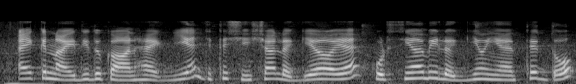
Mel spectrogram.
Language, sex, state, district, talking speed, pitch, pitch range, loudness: Punjabi, female, Punjab, Pathankot, 185 wpm, 245 Hz, 215-275 Hz, -16 LUFS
